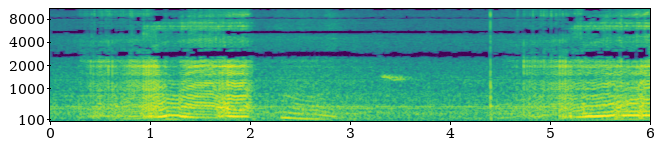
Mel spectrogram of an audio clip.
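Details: Soft rattling snores with each breath against a steady background hum, after a trip to the vet; snoring.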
